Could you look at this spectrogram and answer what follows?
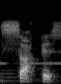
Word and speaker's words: Sukkaz: Like suckers is spelt with 2 K's. Sukkaz, S-U-K-K-A-Z. Yeah, with a Z.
